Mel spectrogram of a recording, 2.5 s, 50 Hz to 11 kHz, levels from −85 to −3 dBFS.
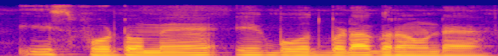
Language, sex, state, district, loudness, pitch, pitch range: Hindi, male, Uttar Pradesh, Saharanpur, -16 LUFS, 120 Hz, 115-130 Hz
